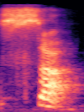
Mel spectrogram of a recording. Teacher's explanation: And then sa, that's at the teeth.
